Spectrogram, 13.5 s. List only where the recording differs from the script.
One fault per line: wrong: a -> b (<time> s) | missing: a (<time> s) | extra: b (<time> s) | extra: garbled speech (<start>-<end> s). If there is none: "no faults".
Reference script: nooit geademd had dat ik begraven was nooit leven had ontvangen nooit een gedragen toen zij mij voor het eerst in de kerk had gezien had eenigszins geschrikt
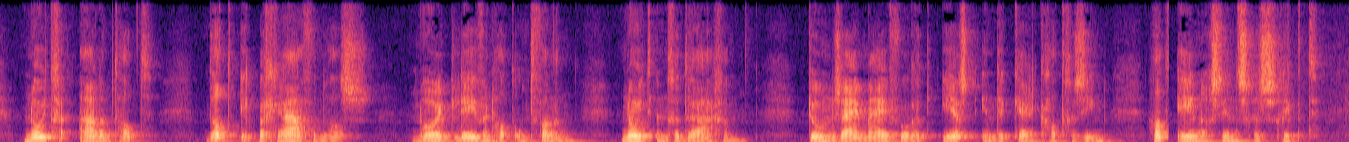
no faults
